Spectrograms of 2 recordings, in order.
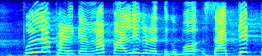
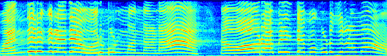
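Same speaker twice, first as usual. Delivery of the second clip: loud, raised comic wondering; loud self-questioning; 3 semitones higher, 6 dB louder than usual. Acted. Attendant finds only one family in the queue, loud wondering. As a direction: wonder aloud at full voice.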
